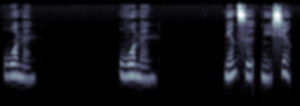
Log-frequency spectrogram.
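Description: Woman, vocabulary teacher, unhurried, warm low tone, dry close sound. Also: steady tone, no room sound. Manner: says each English word twice, then defines it slowly. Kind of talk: scripted vocabulary lesson narration.

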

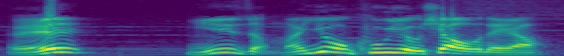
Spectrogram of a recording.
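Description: A man voicing a gruff old demon king. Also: a little high, very animated, unhurried, mellow, lo-fi sound, faint music behind, full character voice. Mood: curious. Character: boastful old male cave demon king.

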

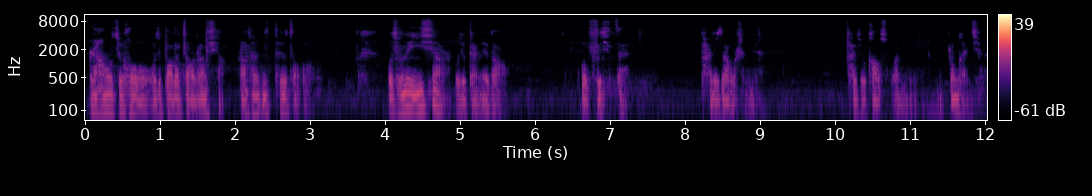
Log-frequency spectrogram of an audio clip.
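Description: A man, an actor guest, telling a personal story in a halting way, often repeating words. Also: deep voice, vocal fry, a little hiss or hum.

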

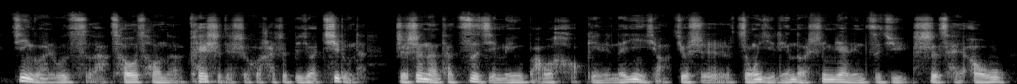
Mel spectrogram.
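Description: Husky low-voiced male lecturer. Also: a little mellow. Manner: storytelling tone, pads phrases with filler particles. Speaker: writing instructor. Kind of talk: scripted audio lecture.

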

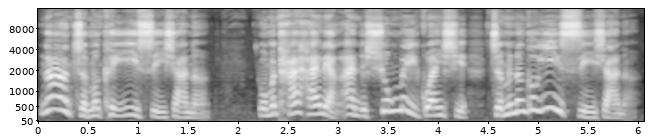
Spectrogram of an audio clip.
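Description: A woman voices a smooth-talking, flirtatious middle-aged man for a storybook. He wheedles and jokes in a lively, swooping voice, recorded close and dry. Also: a little high, brisk, no echo, voice pushed up. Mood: flirty, glib. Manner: wheedling and glib.

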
